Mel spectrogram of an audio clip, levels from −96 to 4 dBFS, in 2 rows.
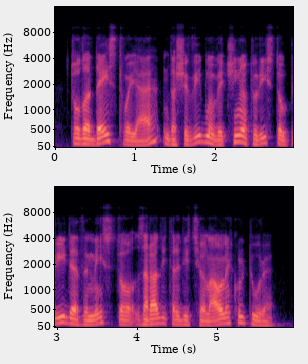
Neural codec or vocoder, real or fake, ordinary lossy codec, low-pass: codec, 16 kHz, 2 kbps, FunCodec, trained on LibriTTS, 25 frames a second; fake; Opus, 32 kbps; 7.2 kHz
